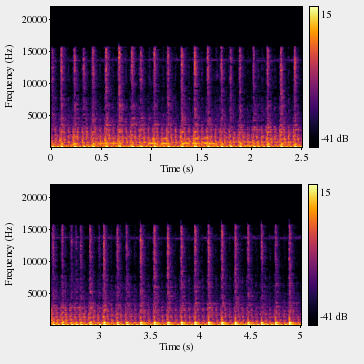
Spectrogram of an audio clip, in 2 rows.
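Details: Honda NSR150R two-stroke on Enviro oil, still smoking: crisp, rapid ring-ding popping at a fairly even idle with a sharp exhaust crackle, healthy.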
